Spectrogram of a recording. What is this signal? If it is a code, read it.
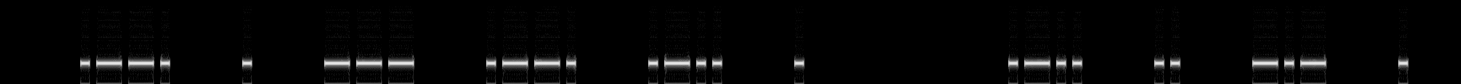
Morse code, heard as a keyed tone, about 15 wpm, spaced as for 8 wpm, 1000 Hz. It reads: PEOPLE LIKE
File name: 8wpm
